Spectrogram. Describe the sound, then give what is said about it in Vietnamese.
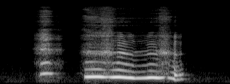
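A woman suddenly bursts into tears during a marital argument: a short gasping sob, then a longer, steady, loud wailing cry that dips in pitch at its end, with no other voices. “Cô đột nhiên òa khóc miệng mếu máo.”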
